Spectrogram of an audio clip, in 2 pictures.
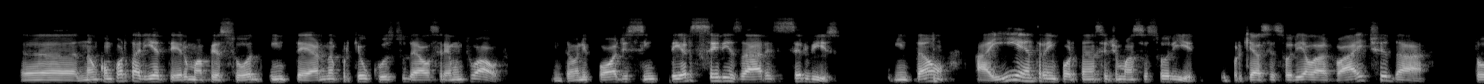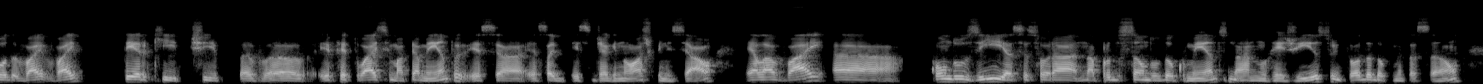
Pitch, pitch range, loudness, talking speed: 110 Hz, 100-120 Hz, -24 LUFS, 140 wpm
